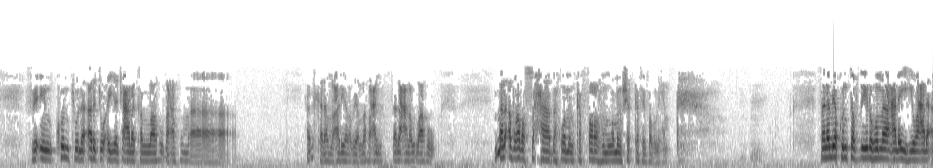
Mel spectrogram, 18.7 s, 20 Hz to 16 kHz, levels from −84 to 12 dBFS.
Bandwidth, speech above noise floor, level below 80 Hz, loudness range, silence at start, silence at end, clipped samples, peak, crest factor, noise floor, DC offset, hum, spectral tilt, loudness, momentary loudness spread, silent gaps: 4.2 kHz; 34 dB; -50 dBFS; 13 LU; 0.25 s; 0 s; under 0.1%; 0 dBFS; 20 dB; -51 dBFS; under 0.1%; none; -10.5 dB/octave; -18 LUFS; 18 LU; none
